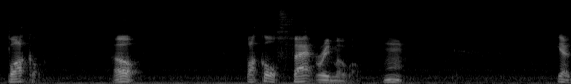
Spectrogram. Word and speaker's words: buccal: Ardent buccal, the fat from the cheeks, what they used to call baby fat when you were younger. See, that's ridiculous to remove that. Pronounced like buckle.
